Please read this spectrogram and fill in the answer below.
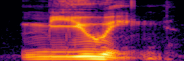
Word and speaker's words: mewing: It's mewing. Mew, like M-E-W-I-N-G.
